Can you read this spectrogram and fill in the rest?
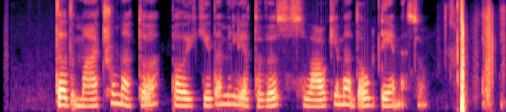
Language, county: Lithuanian, Marijampolė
